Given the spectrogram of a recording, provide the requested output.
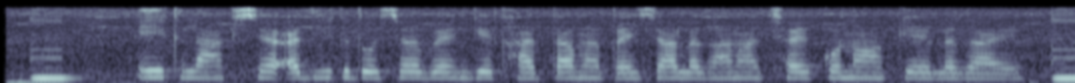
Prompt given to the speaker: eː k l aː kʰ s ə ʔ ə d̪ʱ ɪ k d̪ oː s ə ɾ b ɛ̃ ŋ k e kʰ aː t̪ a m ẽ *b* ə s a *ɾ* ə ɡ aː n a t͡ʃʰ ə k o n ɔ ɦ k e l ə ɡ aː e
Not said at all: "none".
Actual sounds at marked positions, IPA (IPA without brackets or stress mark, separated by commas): p, l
